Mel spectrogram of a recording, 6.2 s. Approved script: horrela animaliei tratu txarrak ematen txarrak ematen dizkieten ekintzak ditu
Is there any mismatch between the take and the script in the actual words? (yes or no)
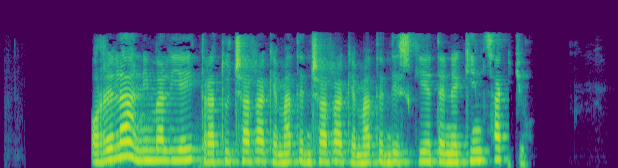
no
